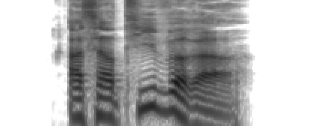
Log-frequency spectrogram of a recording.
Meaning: inflection of assertiv: 1. strong/mixed nominative masculine singular comparative degree 2. strong genitive/dative feminine singular comparative degree 3. strong genitive plural comparative degree
- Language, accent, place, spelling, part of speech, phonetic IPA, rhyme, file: German, Germany, Berlin, assertiverer, adjective, [asɛʁˈtiːvəʁɐ], -iːvəʁɐ, De-assertiverer.ogg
